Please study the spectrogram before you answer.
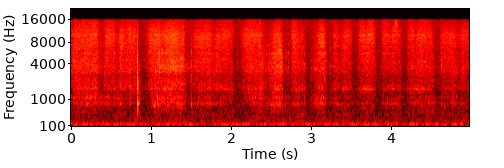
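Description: A gloved hand rubs a microfiber rag over the canvas and inner frame edge of a framed oil painting with a wooden frame, lying flat on a wooden table. The result is a steady, soft, broadband rubbing hiss in repeated strokes, with one brief sharp tick early on over a low background hum.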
